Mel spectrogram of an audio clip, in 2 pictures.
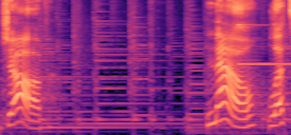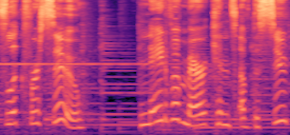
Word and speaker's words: Sioux: e e awesome job now let's look for sue native americans of the sioux tribe were known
